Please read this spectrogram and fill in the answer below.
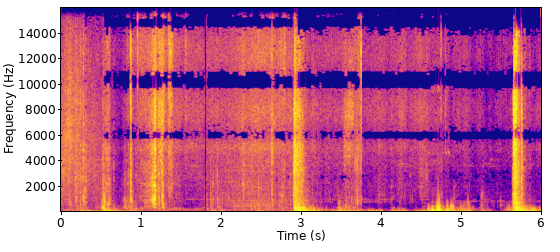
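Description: Several dull, heavy thumps with lighter knocks and rustling between, the loudest about three seconds in and just before the end.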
